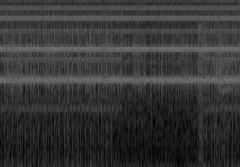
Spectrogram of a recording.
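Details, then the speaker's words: A steady high-pitched whine with sharp tones over hiss comes from the Touchboard's small speaker; it worsened after changing the input power source, and the owner suspects poor filtering. "a very annoying sound and I'm not quite sure why it's so noisy and it actually got worse when I changed the input power source so I'm just thinking it's not uh it just does doesn't have a great filter on it or anything"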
